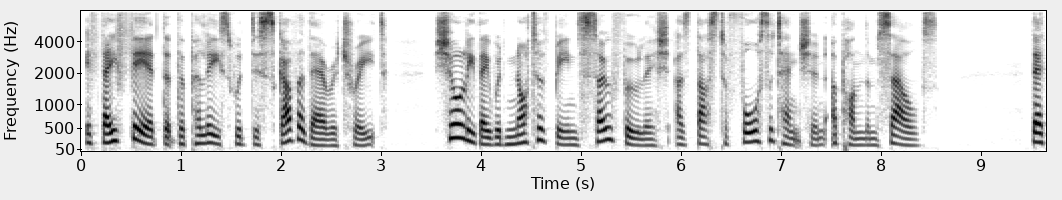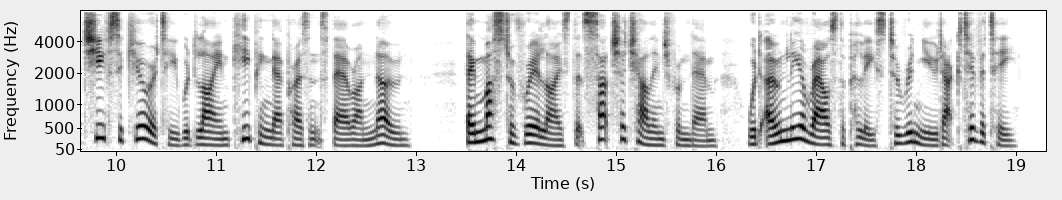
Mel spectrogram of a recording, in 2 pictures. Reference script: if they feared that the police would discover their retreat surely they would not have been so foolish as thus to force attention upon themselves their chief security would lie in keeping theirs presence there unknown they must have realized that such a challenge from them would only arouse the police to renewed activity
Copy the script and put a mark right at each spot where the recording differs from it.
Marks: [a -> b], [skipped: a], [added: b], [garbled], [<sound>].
if they feared that the police would discover their retreat surely they would not have been so foolish as thus to force attention upon themselves their chief security would lie in keeping [theirs -> their] presence there unknown they must have realized that such a challenge from them would only arouse the police to renewed activity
